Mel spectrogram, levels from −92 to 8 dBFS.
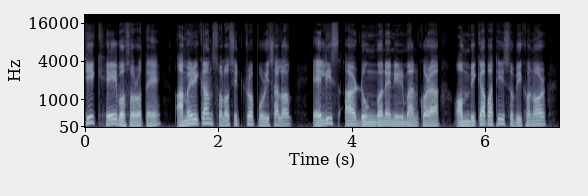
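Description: From 0.37 to 0.47 s there is a lost packet rebuilt from error correction. A few packets went missing. The next packets carried low-bitrate copies, and the decoder played those instead. About 60 ms of speech was rebuilt. There is no gap, but that stretch sounds rougher and noisier.

From 2.79 to 5.13 s come scattered short gaps. About three small holes appear, totalling 60 ms of missing audio. The longest runs around 20 ms. The receiver filled each by stretching the previous sound. They come through as brief ticks and hiccups in otherwise clear speech.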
